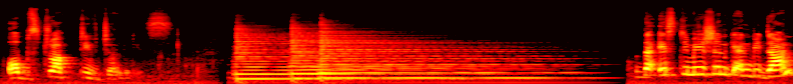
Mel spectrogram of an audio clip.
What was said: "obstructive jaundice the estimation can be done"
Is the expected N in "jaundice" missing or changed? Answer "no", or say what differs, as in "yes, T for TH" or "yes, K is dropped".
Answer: yes, L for N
